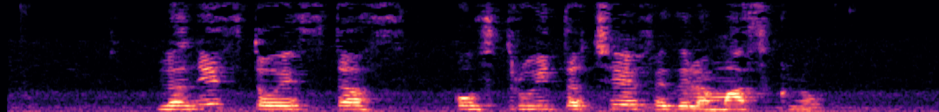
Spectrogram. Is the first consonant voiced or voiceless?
voiced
